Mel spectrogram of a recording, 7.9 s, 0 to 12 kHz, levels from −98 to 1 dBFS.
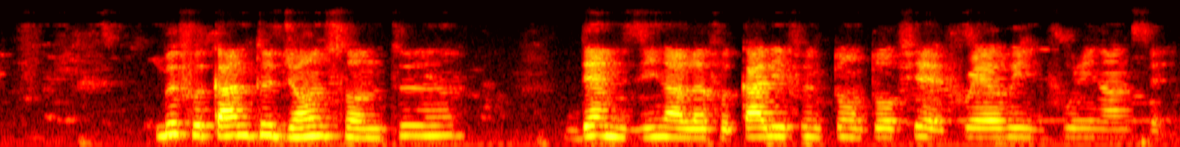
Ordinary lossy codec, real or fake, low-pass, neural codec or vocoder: Opus, 24 kbps; real; 7.2 kHz; none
